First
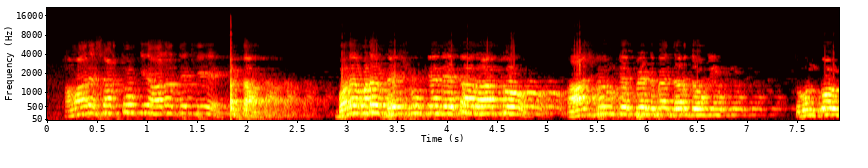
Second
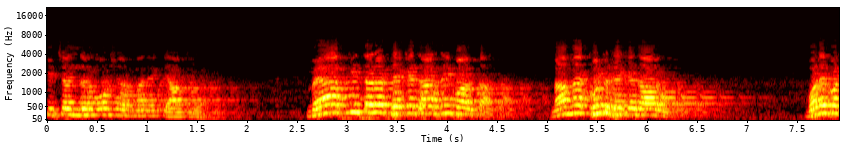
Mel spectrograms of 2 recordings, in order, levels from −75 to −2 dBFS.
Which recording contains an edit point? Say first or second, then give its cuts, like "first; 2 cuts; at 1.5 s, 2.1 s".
first; 1 cut; at 1.8 s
